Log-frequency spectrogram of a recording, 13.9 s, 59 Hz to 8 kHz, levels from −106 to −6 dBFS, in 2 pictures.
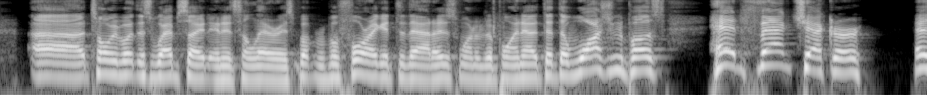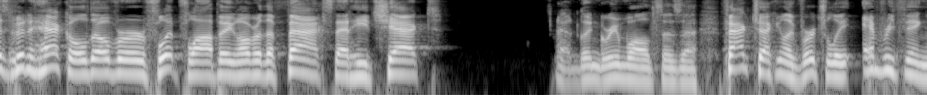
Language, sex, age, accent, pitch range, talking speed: English, male, 30-49, American, 165-220 Hz, 205 wpm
